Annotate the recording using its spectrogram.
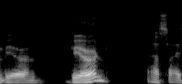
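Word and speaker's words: Bjørn: How do you pronounce the name Bjorn? Bjorn, as I said now.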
